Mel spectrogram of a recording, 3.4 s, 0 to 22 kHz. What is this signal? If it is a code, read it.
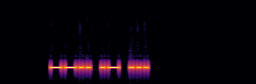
Morse code, heard as a keyed tone, about 25 wpm, 700 Hz. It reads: ZAS
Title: USA Call Sign Postfixes - 3 Letters 25wpm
